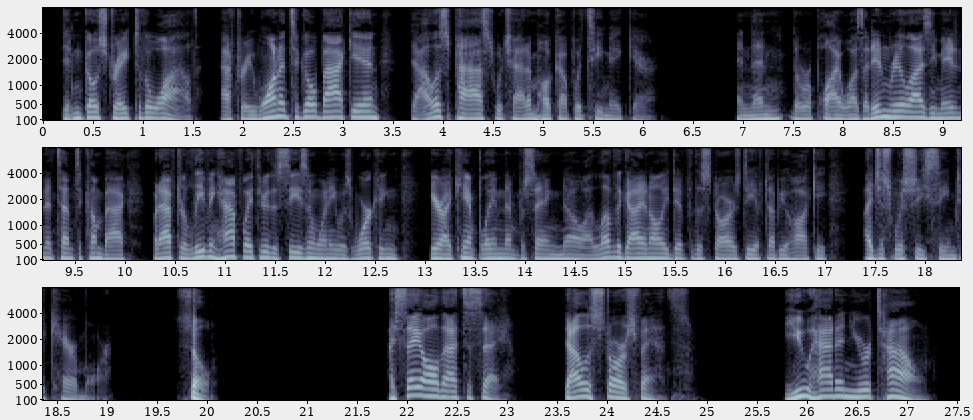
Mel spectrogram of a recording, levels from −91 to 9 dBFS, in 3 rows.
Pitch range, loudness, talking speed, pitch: 110-145 Hz, -27 LUFS, 205 wpm, 125 Hz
